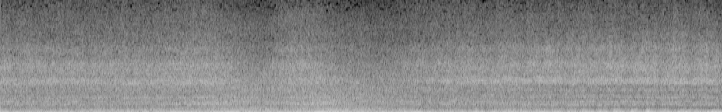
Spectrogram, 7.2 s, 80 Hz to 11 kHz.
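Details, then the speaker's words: Rebuilt Oldsmobile 350 V8 in 1969 Cutlass, after cam break-in: deep loping idle with gentle uneven beat from mild cam, steady and clean, no knocks or ticks. "we got a pretty mild cam in it that you can hear"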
